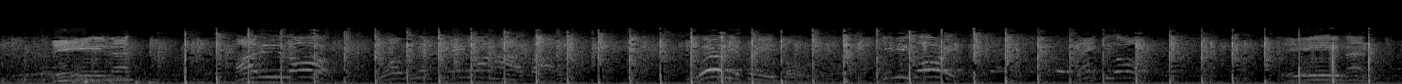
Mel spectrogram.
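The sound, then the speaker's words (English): Dense applause from a church audience, a steady wash of many overlapping claps with raised voices mixed in throughout. “Give the round of applause, saints.”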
